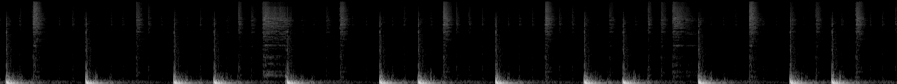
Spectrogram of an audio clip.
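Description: From start to finish the music carries plainly audible damage, likely from Opus compression in its full-band music (CELT) mode at a low rate, which fits roughly 24 kbps. Starved of bits, the encoder keeps each band's energy but refills the fine detail with folded copies or noise, so tones sound rough, grainy and hissy rather than swirly. A spectrogram shows content reaching about 20.2 kHz with few holes, but harmonics blur into speckled noise bands.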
